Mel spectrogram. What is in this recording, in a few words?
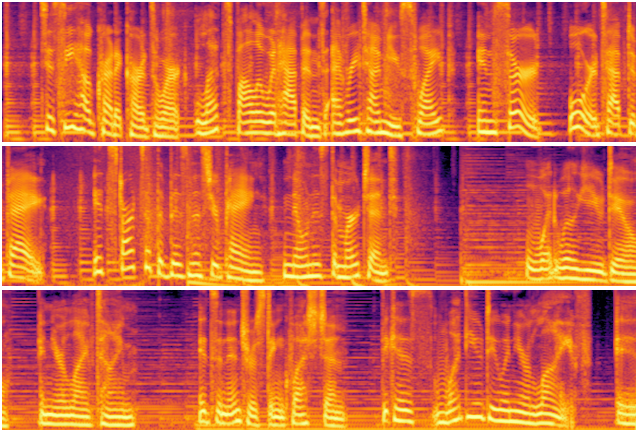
Corporate, female voice actor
